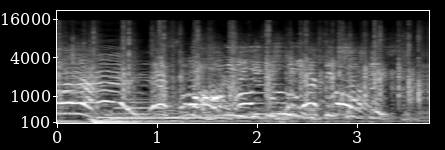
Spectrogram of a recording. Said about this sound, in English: Come on, you're free. If you're free, come on and clap your hands.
